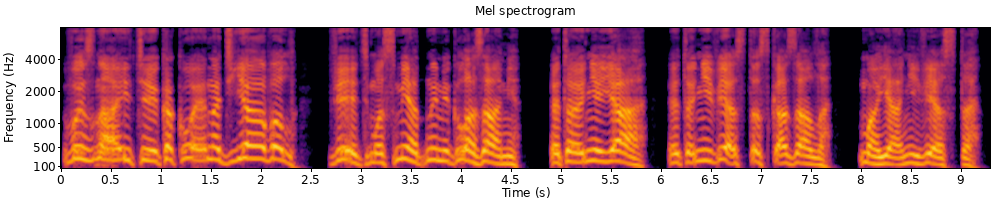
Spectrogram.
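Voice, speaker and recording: Man doing a frantic hoarse beaten prisoner. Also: measured pace, few pauses, no room sound, studio quality. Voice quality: hoarse wheezing. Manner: shrill, frantic, hiccupping cries.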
